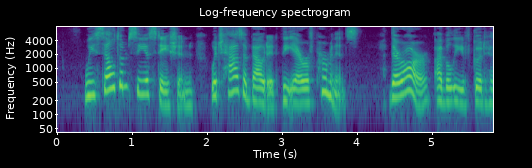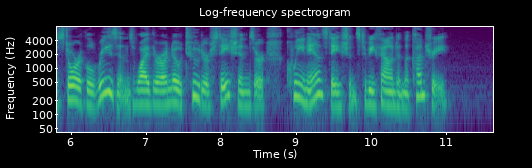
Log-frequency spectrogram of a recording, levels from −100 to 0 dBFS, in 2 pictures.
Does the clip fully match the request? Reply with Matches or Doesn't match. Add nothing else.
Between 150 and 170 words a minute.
Doesn't match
